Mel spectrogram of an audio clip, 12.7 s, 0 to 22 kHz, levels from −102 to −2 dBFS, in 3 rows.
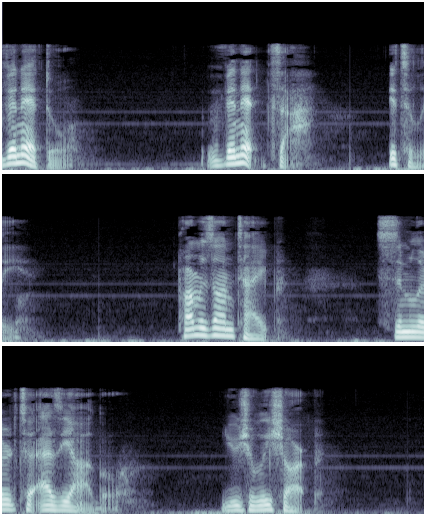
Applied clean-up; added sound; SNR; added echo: none; none; none; none.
